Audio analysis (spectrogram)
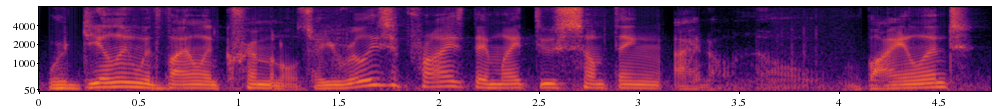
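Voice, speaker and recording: A man's voice: medium pitch, sing-song, fast. A smug, ambitious corporate executive for a video game. He speaks articulately, with sardonic self-assurance. The voice rings with long reverb over some background noise. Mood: cool, sardonic. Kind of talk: video game cutscene acting. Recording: long reverb, noisy ambience behind.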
